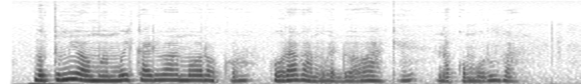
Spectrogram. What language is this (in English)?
Kikuyu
